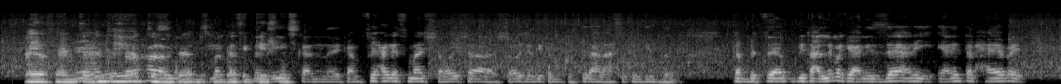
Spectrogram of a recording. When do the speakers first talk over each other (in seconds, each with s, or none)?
0.7 s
